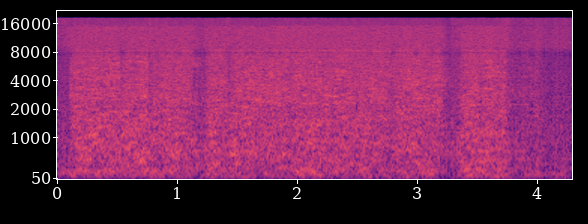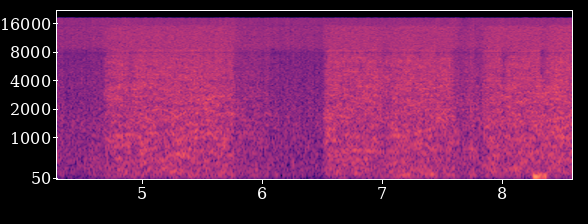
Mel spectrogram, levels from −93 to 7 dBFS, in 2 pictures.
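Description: Echo leak at 1.02–1.24, 2.74–2.79, 3.2–3.35, 3.74–4.08, 5.75–6.09, 6.84–7.06 and 7.57–7.84 s. A fainter copy of the speech returns about 0.3 s late, roughly 10 dB down. A loudspeaker echo canceller likely let it through.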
